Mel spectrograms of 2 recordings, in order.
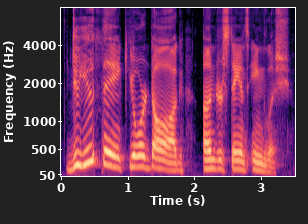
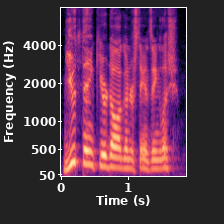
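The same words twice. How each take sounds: First: Slowed, leaning on "you"; slow emphatic repeat. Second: Said in the usual way. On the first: Shown as a demonstration. Trainer repeating the question slowly to owners. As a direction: drag it out to drive the point home.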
